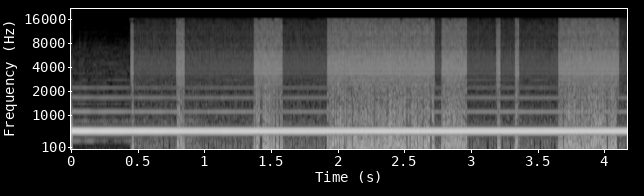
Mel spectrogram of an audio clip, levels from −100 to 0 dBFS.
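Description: A music clip with computer activity noise from 0.45 s to the end: a scratchy, chirping buzz that pulses at around 100 times per second, sitting roughly 15 dB below the music. It tracks the computer's processor, graphics or mouse activity rather than the music, because load changes disturb the shared ground of the audio circuit. On a spectrogram it shows as evenly spaced vertical striations laid over the music, and in the waveform as small repeating spikes riding on the signal.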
